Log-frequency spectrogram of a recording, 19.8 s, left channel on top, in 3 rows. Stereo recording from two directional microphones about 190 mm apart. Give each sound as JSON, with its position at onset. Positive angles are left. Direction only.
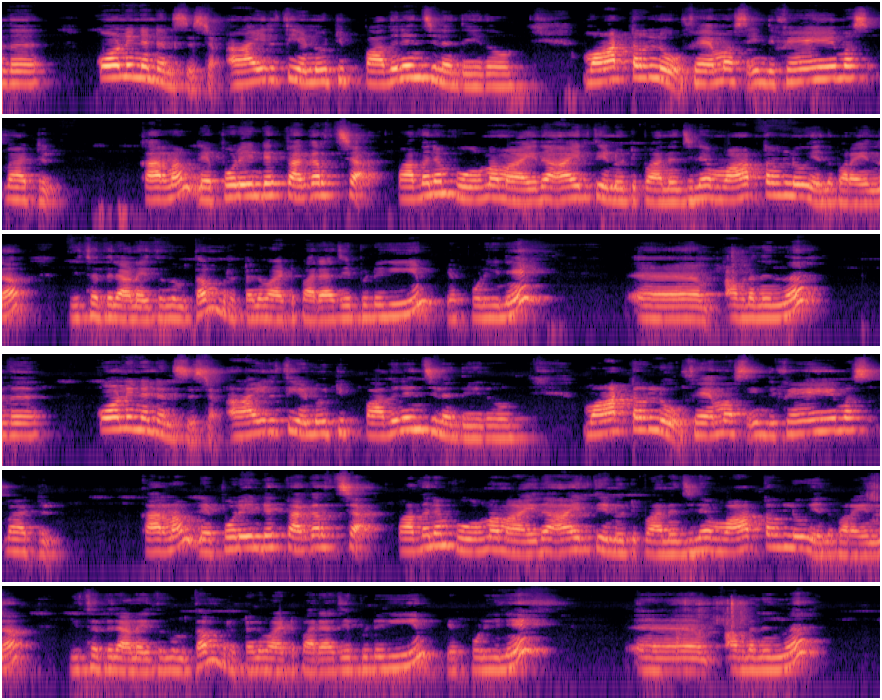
{"t": 0.0, "sound": "speech", "side_deg": 30}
